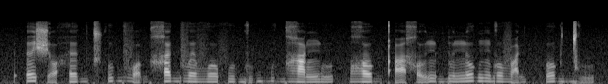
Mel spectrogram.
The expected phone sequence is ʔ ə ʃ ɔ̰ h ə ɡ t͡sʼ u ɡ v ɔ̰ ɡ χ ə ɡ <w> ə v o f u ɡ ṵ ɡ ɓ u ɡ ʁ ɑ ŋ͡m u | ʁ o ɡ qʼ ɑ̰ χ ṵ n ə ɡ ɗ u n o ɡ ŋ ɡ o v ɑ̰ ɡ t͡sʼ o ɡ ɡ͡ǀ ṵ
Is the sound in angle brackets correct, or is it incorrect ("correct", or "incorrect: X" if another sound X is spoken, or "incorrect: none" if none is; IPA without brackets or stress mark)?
incorrect: v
